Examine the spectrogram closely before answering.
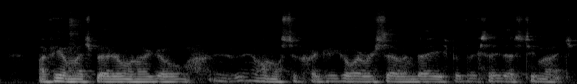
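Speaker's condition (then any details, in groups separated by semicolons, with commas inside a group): Parkinson's disease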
